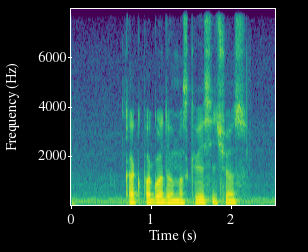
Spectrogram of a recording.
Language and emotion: Russian, neutral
